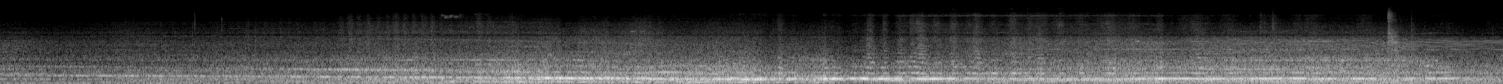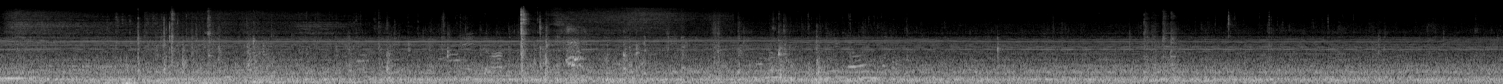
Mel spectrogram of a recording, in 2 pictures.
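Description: A DB Class 420 S-Bahn electric train braking into the station: its motor whine falls steadily in pitch as it slows, loudest around six to nine seconds in, and dies away as the train stops about halfway through. It then stands with a steady high hum.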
